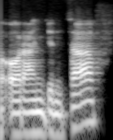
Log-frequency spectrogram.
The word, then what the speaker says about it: Orangensaft: Jangan lupa ya Orangen, jadi bukan orange tapi Orangen, ya Orangensaft. Lalu Wasser, Apfelsaft, Cocktail, di Limonade, der Sirup, di Cola, terakhir di Heiße Schokolade.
